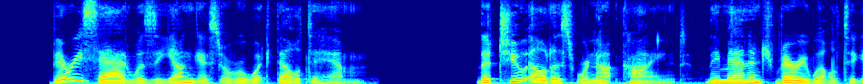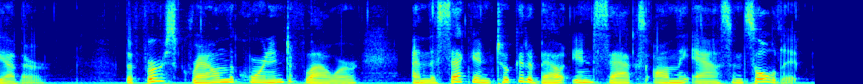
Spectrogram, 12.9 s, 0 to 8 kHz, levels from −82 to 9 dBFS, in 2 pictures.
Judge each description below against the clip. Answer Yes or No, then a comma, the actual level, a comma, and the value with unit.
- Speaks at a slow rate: No, average, 195 wpm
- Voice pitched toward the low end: No, medium, 175 Hz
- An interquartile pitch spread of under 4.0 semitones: No, average, 4.7 semitones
